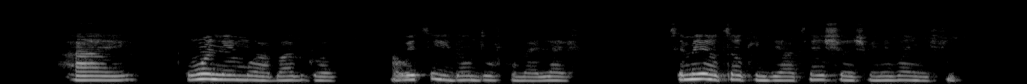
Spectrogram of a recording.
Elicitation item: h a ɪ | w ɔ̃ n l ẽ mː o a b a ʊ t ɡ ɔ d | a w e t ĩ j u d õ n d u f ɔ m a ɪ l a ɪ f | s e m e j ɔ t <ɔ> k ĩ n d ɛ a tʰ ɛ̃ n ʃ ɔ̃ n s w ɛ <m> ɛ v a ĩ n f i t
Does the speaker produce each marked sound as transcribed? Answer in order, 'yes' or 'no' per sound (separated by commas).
yes, no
